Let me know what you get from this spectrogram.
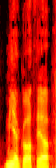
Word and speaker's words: Mia Goth: Maya Goth spielt sie ja auch noch, ne? Also es ist ja tatsächlich auch Mia Goth, spricht man sie so aus, ja.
